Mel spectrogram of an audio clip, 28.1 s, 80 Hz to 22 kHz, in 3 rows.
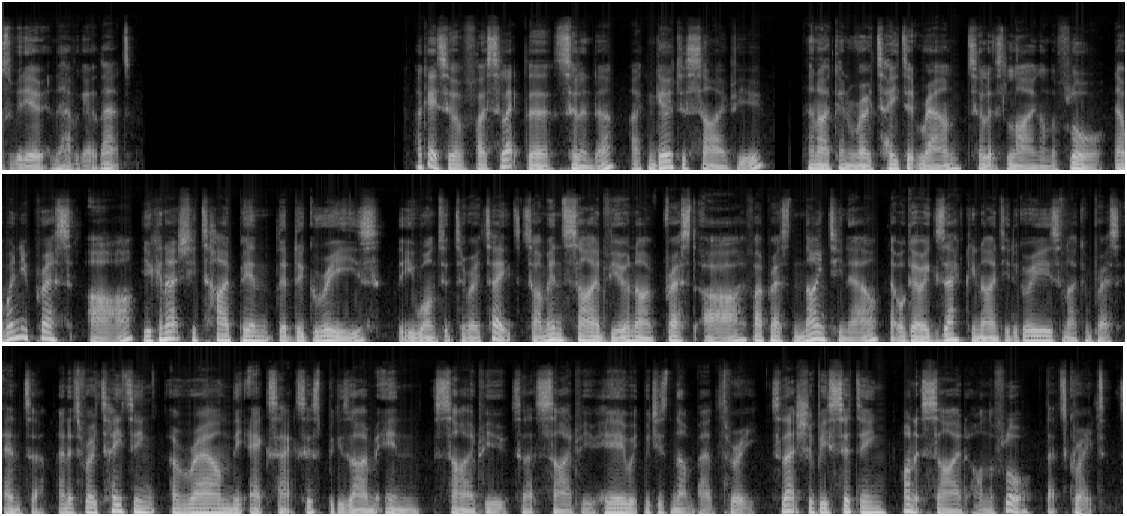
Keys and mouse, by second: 6.0 KP_3, 6.9 r, 15.7 9, 15.8 0, 17.8 Return, 24.8-25.7 middle drag.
